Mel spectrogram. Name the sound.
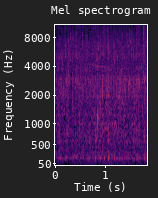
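water trickling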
